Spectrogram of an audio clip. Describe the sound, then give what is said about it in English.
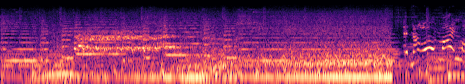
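Tires squeal steadily as a car skids during a film car chase. The sustained, high-pitched screech runs over engine noise for about five seconds, and a voice briefly comes in at the end. “There's some awesome auto explosions during this.”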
